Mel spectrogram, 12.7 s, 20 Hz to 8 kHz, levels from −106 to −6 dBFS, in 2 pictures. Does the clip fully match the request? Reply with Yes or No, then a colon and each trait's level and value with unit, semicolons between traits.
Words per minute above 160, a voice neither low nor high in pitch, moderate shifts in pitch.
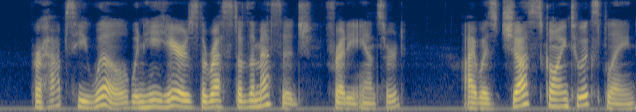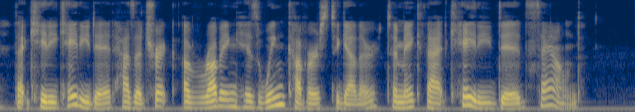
Yes: average, 175 wpm; medium, 150 Hz; average, 4.5 semitones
